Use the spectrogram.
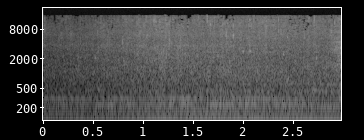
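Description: A boat's engine drones steadily at close range over rushing, splashing water, the sound swelling slightly louder as it goes. No one speaks.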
